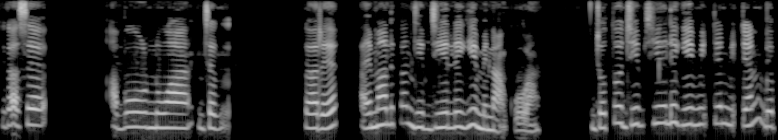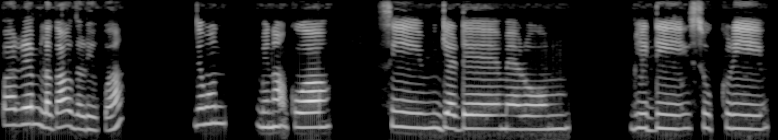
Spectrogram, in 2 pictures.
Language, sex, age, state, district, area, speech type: Santali, female, 18-30, West Bengal, Purba Bardhaman, rural, spontaneous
